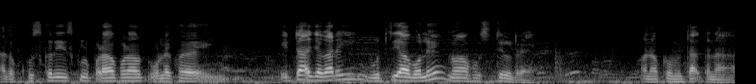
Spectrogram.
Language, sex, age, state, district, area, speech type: Santali, male, 60+, West Bengal, Dakshin Dinajpur, rural, spontaneous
